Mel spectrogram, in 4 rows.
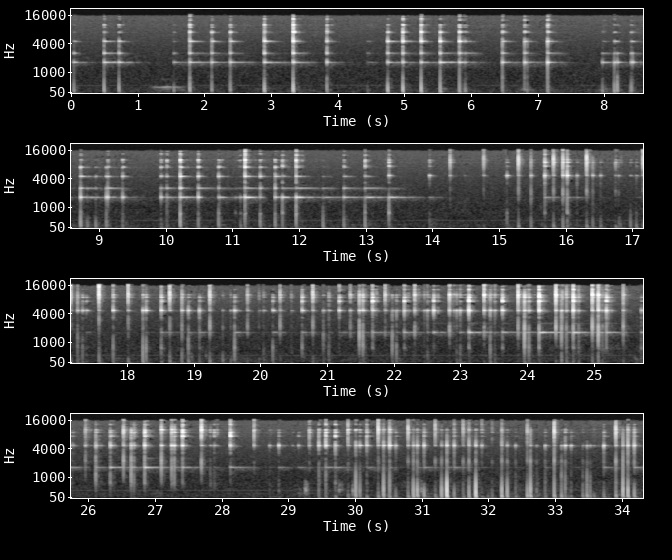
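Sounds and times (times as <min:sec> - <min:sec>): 
glass tapping: 0:00.0 - 0:01.0, 0:01.6 - 0:07.4, 0:08.0 - 0:34.3
thin ringing tone of glass: 0:00.1 - 0:04.9, 0:08.0 - 0:14.2, 0:18.2 - 0:34.3.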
